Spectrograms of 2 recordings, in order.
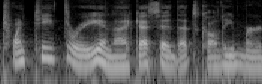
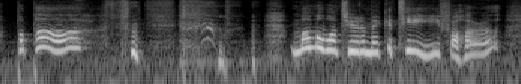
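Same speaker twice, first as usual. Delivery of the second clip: put-on very high, cute little-child voice, poor British accent; 13 semitones higher, 6 dB louder than usual. Retelling a child interrupting a recording, in a bad british accent, cute child voice. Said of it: "my British accent sucks".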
